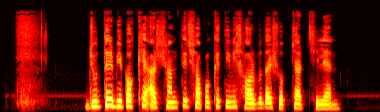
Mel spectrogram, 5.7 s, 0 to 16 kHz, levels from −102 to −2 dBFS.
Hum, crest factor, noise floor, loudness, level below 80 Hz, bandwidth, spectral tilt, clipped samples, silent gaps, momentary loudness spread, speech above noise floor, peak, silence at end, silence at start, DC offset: none; 22 dB; -79 dBFS; -23 LUFS; -74 dBFS; 11 kHz; -7 dB/octave; under 0.1%; none; 10 LU; 57 dB; -2 dBFS; 0.65 s; 0.35 s; under 0.1%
